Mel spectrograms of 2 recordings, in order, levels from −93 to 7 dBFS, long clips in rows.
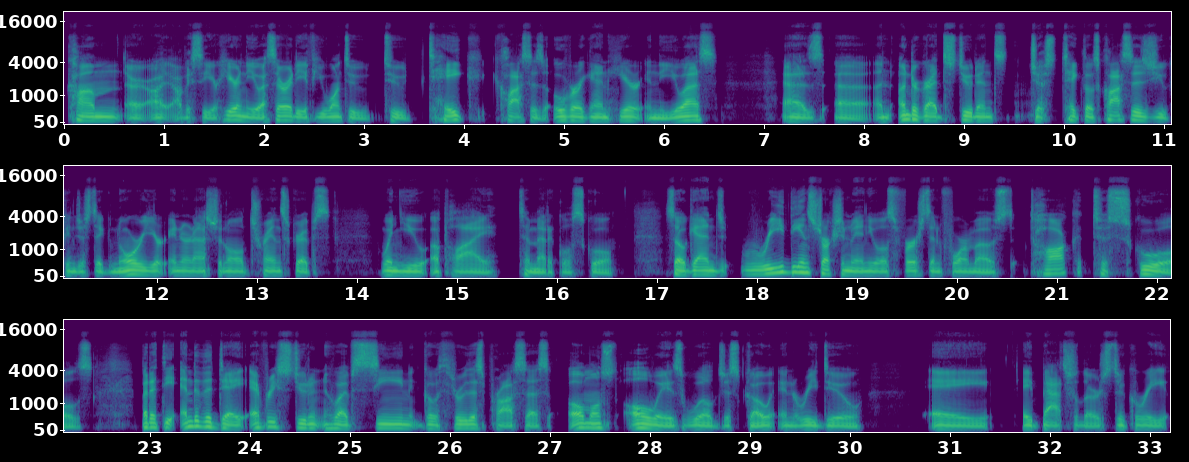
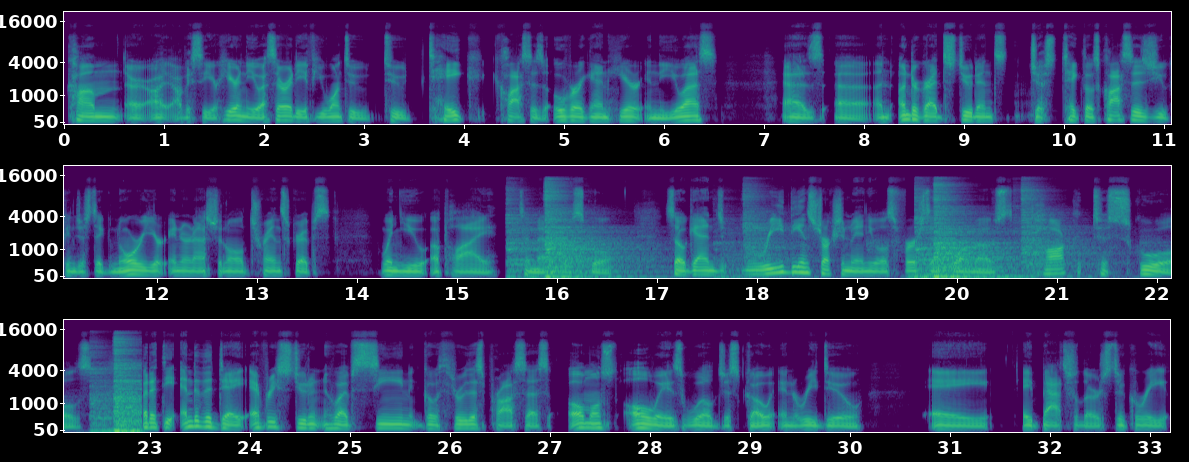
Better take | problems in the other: first | door banging; loud; from 15 to 23 s; peak 2 dB above the speech

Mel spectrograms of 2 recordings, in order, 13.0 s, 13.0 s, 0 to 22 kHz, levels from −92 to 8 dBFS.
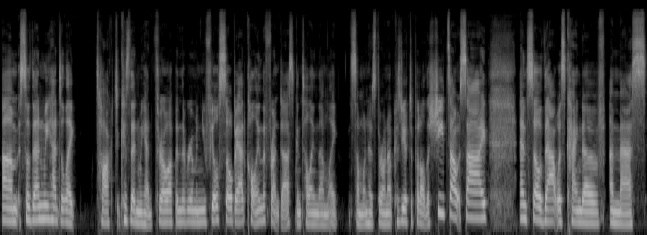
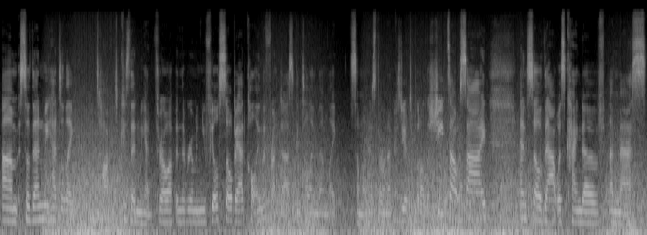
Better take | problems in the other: first | wind noise on the microphone; heavy; 4 dB below the speech

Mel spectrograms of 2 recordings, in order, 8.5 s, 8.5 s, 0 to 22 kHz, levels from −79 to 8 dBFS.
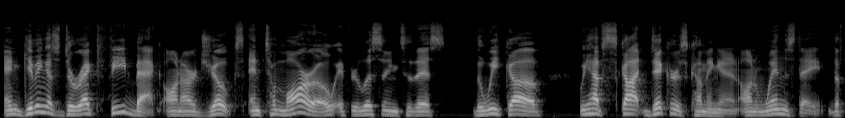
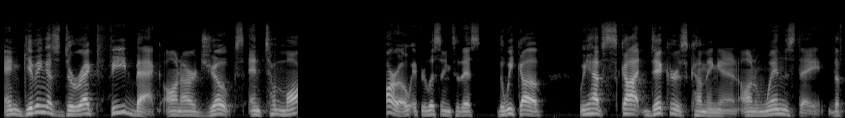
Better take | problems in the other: first | audio freezing; at 3 s for 1 s

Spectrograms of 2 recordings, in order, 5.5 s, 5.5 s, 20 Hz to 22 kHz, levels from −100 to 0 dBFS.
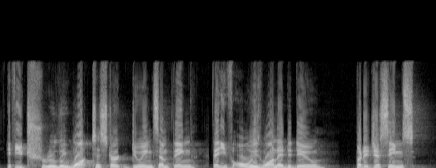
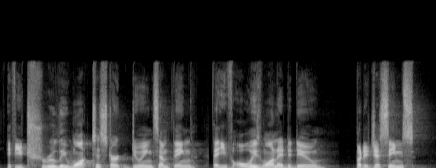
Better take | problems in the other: second | distortion; slight; 10 dB below the speech

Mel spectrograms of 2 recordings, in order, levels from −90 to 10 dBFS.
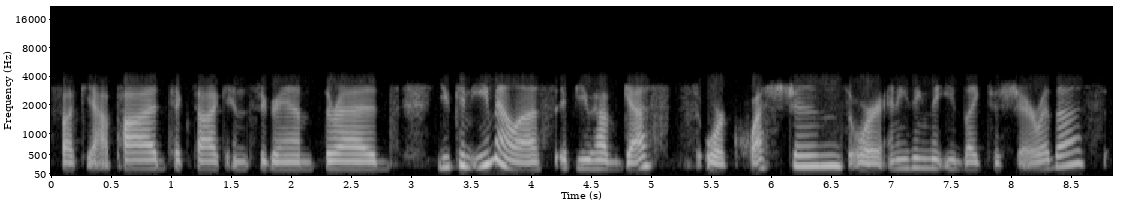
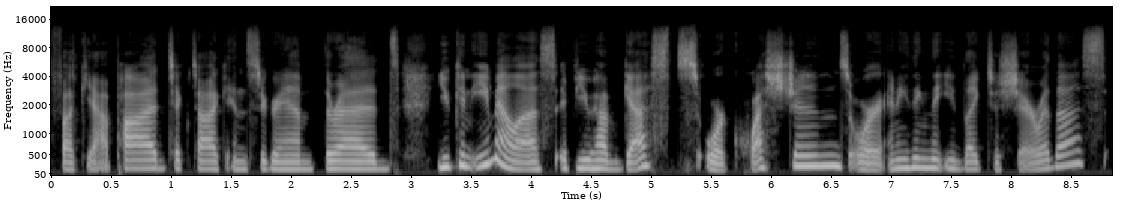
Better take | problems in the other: second | phone-call audio

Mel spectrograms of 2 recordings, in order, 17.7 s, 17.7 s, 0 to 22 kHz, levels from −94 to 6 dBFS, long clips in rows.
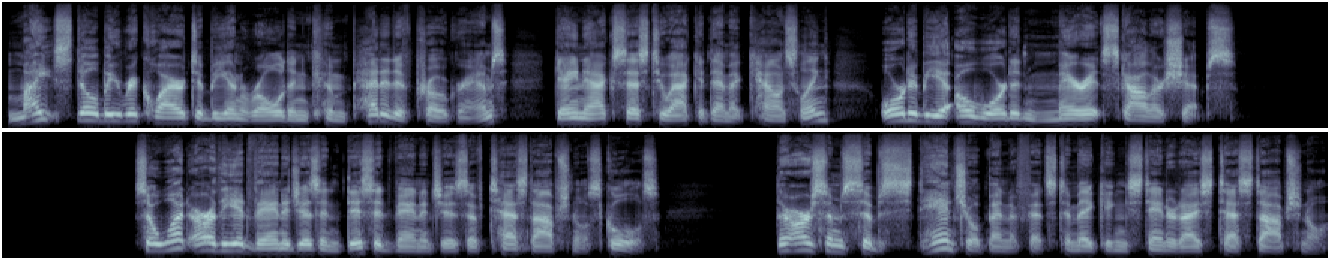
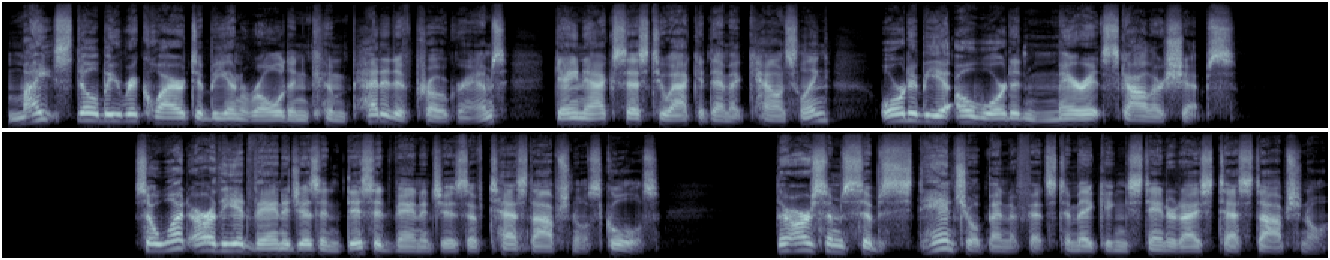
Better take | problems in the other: neither | thin; somewhat; fading below 250 Hz; the same in both

